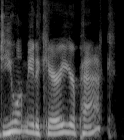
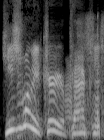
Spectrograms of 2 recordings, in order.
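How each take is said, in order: First: It is asked in a calm, neutral tone. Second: It is asked in a frustrated, exasperated tone.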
